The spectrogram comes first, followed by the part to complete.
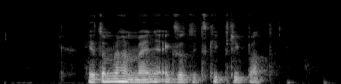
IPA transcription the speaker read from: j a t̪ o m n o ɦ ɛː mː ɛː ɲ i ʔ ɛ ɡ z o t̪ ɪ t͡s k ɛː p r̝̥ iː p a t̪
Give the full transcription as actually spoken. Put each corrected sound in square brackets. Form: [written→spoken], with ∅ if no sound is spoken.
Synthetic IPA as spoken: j [a→ɛ] t̪ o m n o ɦ [ɛː→ɛ] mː ɛː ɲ [i→ɛ] ʔ ɛ ɡ z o t̪ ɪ t͡s k [ɛː→iː] p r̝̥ iː p a t̪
